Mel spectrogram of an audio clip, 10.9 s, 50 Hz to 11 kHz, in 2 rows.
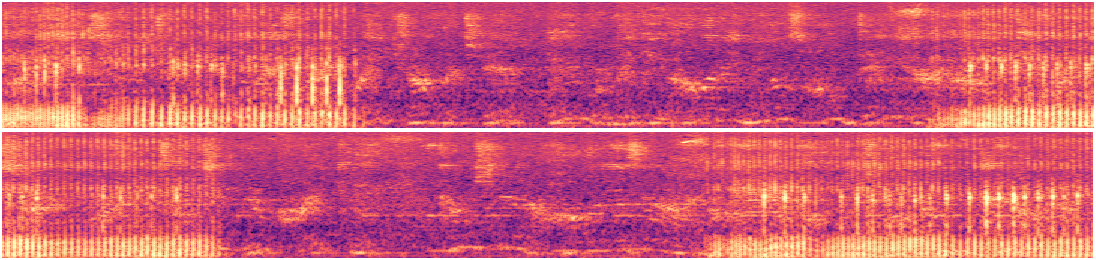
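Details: Snoring French Bulldog: loud, rough, rattling snores on each inhalation, about 14 per minute, quiet breathing between, faint background sound.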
